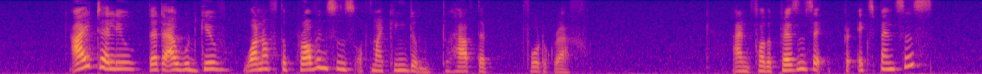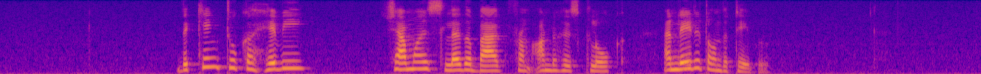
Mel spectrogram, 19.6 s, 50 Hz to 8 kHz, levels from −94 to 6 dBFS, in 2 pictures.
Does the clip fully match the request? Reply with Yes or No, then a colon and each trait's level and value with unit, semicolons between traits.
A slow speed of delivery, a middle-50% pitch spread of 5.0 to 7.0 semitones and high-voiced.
Yes: slow, 120 wpm; average, 5.3 semitones; high, 235 Hz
